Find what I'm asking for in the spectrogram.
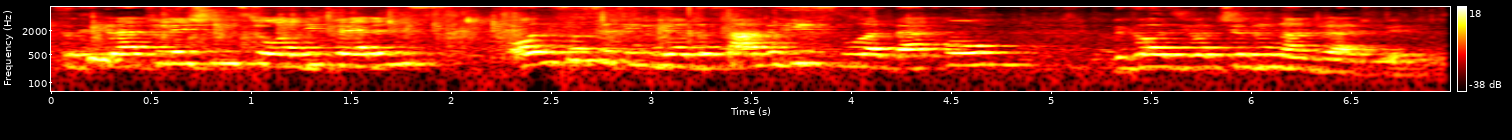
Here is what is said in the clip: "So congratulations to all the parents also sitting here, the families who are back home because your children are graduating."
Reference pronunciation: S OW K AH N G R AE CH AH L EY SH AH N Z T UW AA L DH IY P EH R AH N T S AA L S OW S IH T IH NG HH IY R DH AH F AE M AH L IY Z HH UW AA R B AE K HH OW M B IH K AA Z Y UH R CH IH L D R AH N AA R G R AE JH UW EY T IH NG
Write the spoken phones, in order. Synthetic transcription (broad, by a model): S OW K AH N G R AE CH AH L EY SH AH N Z T UW AA L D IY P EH R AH N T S AA L S OW S IH T IH NG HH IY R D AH F AE M AH L IY Z HH UW AA R B AE K HH OW M B IH K AA Z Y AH R CH IH L D R AH N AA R G R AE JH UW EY T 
